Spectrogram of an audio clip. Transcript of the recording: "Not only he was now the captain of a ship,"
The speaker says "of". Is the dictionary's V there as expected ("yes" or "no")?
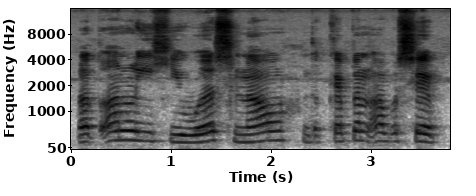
no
